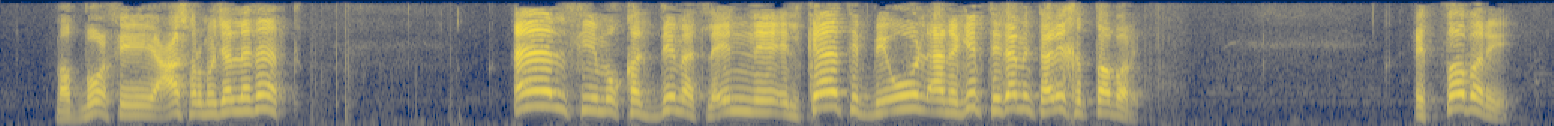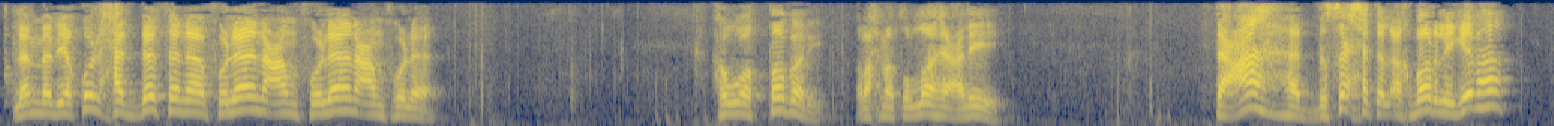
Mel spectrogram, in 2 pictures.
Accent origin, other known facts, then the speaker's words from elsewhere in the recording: Egypt; طبعا احنا كمصريين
